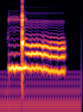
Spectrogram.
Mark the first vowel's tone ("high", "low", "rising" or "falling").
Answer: falling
